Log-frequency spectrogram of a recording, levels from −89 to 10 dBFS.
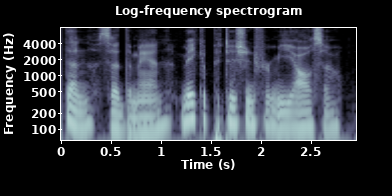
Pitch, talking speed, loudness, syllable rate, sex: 110 Hz, 205 wpm, -18 LUFS, 4.8 syllables/s, male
